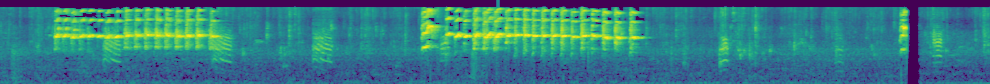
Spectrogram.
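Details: Young pair of caged zebra finches, a white female and a mosaic-coloured male, kept apart from other birds; two long bursts of rapid, nasal, buzzy chattering calls, then quiet with scattered clicks and one short call near the end.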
